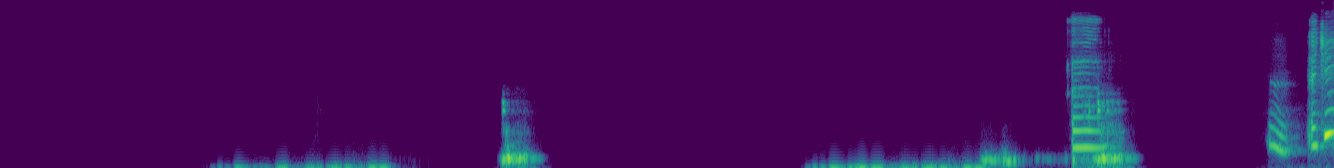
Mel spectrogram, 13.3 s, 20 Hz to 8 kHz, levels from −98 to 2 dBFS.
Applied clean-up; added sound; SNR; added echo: neural mask model Resemble Enhance denoiser.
